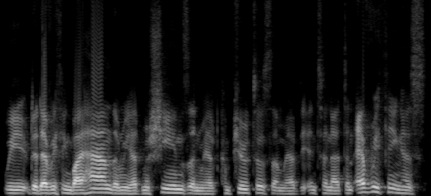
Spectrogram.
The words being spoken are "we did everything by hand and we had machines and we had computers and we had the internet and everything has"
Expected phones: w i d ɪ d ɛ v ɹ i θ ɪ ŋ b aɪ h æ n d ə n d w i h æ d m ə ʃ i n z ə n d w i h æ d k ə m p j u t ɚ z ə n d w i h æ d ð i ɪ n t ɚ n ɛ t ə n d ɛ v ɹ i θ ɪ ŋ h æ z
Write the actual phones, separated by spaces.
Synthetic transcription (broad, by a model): w i d ɪ d ɛ v ɹ i θ ɪ ŋ b aɪ h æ n d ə n w i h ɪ d m ə ʃ i n z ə n w i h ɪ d k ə m p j u t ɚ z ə n w i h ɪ d ð i ɪ n t ɚ n ɛ t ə n ɛ v ɹ i θ ɪ ŋ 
